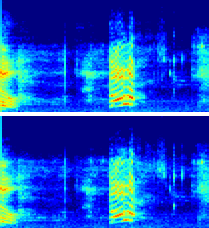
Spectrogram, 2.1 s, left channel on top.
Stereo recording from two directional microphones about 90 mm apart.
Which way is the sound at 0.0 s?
50° left (ahead or behind).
